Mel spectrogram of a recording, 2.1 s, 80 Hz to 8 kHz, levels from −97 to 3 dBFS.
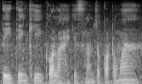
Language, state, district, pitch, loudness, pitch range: Kokborok, Tripura, Dhalai, 100 Hz, -22 LUFS, 95-105 Hz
